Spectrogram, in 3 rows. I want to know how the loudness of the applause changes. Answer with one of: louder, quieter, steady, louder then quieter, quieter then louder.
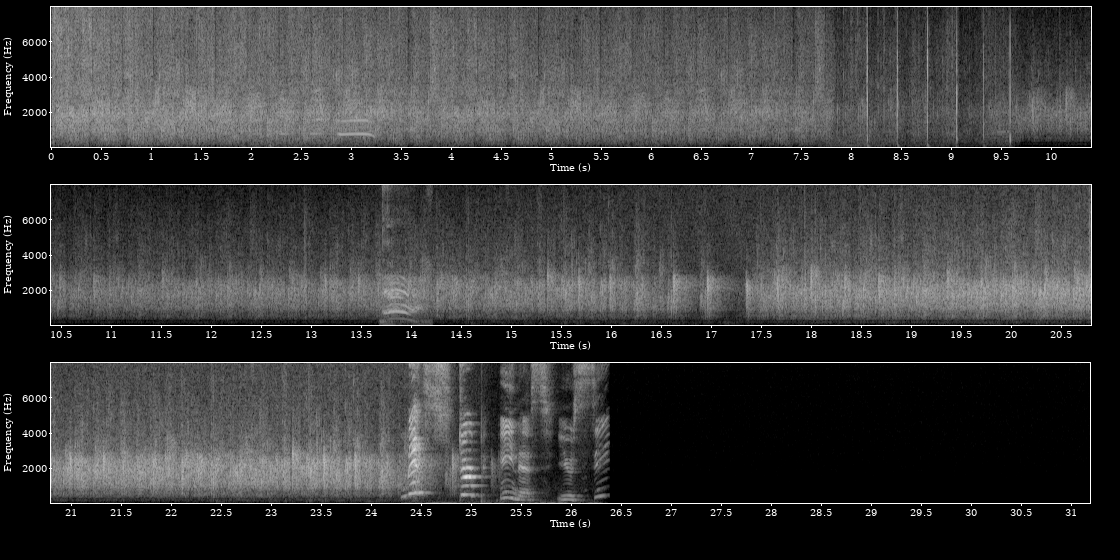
quieter then louder.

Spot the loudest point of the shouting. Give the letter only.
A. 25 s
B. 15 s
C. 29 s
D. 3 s
A.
